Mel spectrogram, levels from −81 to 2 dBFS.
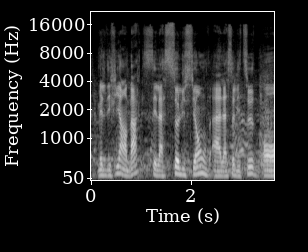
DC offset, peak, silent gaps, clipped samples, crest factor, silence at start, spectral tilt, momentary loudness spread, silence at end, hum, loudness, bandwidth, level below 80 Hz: under 0.1%; 0 dBFS; none; under 0.1%; 18 dB; 0 s; -4.5 dB/octave; 5 LU; 0 s; none; -18 LUFS; 17 kHz; -56 dBFS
